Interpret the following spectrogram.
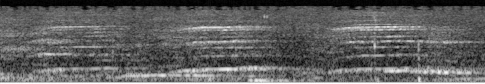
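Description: Near silence: room tone, with a few faint pitched sounds that rise and fall.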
